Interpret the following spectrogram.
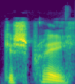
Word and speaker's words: Gespräch: Yeah, let me just correct the pronunciation a little bit. Gespräch, because that a umlaut. Gespräch.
